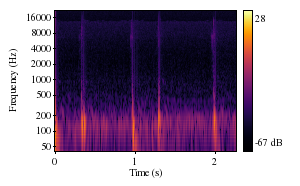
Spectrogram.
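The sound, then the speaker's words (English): Low, muffled thumps pulse at a steady heartbeat-like rhythm, four soft beats close together over a faint low hum, with no voices. “I don't know if I can hear my heartbeat or if someone's breaking into my house.”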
